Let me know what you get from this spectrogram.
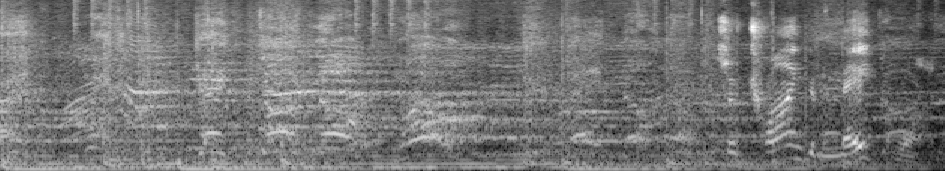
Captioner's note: pleading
